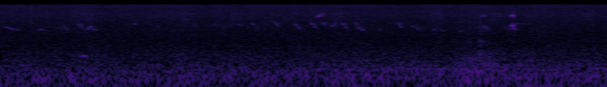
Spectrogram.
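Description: Faint high chirps of small birds, a quick scatter of short notes, over a steady low background rumble.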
